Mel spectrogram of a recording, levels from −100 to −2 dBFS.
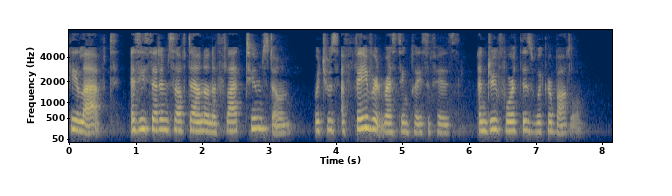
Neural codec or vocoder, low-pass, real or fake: none; 7.2 kHz; real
